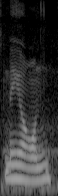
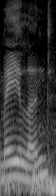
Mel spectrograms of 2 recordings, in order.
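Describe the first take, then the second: First: The name ends with a nasal 'on' sound. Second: The name ends with a clear 'land' sound. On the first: The speaker calls it right. "they pronounce Mayon" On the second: The speaker calls it wrong. "before I was saying Mayland"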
